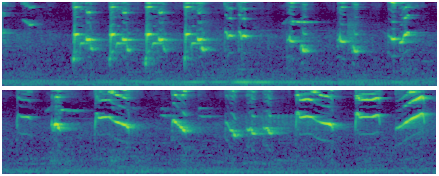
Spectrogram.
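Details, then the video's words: Training lure of sooty-headed bulbul song for songbirds: quick chirped notes in short bursts, then upslurred and downslurred whistles alongside high thin squeaks, with a faint low hum early on. "PIKAT SUARA BURUNG KUTILANG (MASTERAN)"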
